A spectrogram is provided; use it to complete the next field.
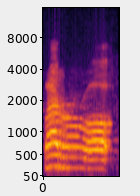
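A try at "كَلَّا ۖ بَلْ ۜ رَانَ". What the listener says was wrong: Bukan, ini sakta. Nih ada sakta tulisan tuh di atas. Sakta itu diam sebentar tanpa ngambil napas. Kalabal rona ala qulubihim ma kanu yaksibun. Diam sebentar tanpa nyuri napas, tanpa ngambil napas yuk.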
